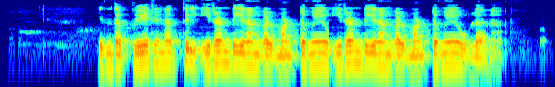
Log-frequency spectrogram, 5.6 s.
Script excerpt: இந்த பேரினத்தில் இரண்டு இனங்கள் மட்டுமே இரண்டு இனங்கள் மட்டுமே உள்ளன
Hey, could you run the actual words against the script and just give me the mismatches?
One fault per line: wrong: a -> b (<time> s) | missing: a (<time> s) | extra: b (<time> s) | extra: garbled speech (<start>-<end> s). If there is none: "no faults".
no faults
